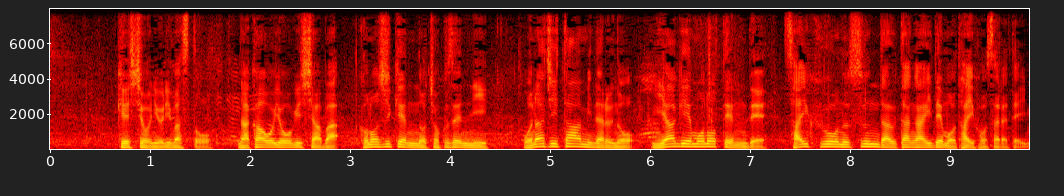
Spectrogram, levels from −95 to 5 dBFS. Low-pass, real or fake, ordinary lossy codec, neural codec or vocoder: none; real; none; none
